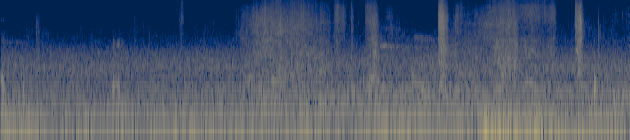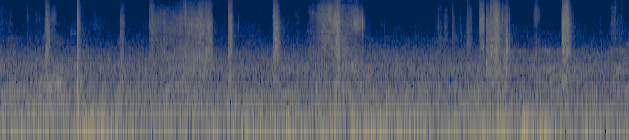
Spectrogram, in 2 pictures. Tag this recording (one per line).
Shuffling
Group
Feet
Zombie
Crowd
